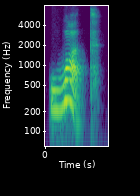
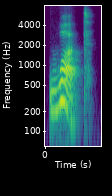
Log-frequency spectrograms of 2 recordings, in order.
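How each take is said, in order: The two takes are said the same way.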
